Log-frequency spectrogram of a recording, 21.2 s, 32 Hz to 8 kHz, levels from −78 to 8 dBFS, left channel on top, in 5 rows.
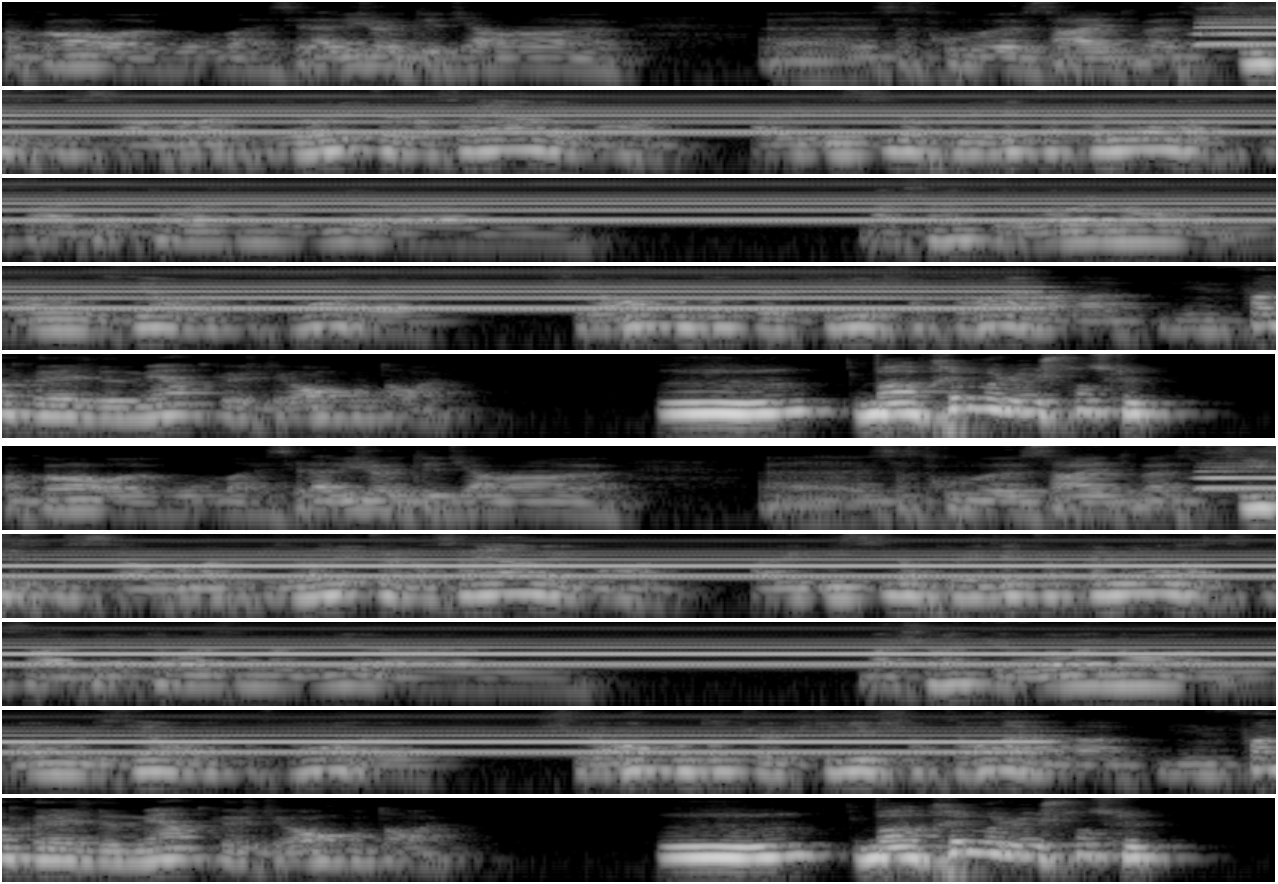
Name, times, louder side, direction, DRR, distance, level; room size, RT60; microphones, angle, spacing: voice 1, 0.0-2.0 2.5-10.4 11.3-14.2 14.5-18.5, right 1 dB, 70° right, 1.0 m, -33 dB
Wind instrument woodwind instrument, 4.0-16.3, right 5 dB, 85° left, 0.4 m, -25 dB
voice 2, 19.2-20.8, left 1 dB, 20° left, 0.5 m, -20 dB
2.5 x 2.3 x 2.5 m
head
